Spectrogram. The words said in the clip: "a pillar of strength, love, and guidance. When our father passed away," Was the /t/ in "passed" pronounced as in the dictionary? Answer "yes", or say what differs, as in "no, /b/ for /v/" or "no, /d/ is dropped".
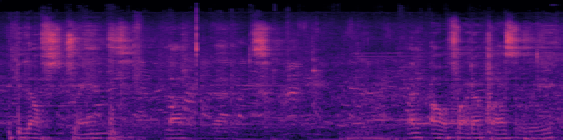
no, /t/ is dropped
